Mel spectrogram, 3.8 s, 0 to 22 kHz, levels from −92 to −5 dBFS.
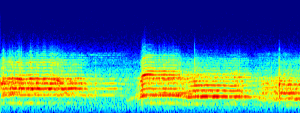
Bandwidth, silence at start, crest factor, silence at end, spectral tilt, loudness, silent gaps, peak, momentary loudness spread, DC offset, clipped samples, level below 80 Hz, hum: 5 kHz; 0 s; 16 dB; 0 s; -5 dB/octave; -17 LUFS; none; -2 dBFS; 12 LU; under 0.1%; under 0.1%; -72 dBFS; none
